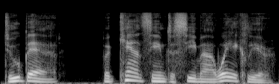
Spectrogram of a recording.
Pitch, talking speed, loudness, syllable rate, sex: 135 Hz, 215 wpm, -17 LUFS, 4.2 syllables/s, male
